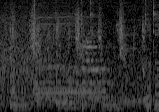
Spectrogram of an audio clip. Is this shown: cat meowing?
yes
